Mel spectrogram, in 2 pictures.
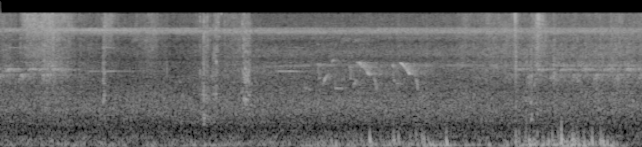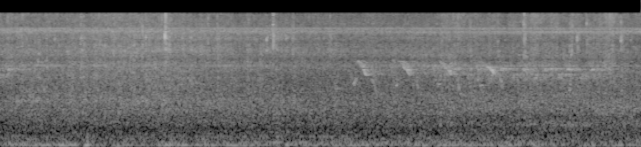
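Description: Footsteps on grass and the rumble of a hand-held phone being carried outdoors, louder around the middle.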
